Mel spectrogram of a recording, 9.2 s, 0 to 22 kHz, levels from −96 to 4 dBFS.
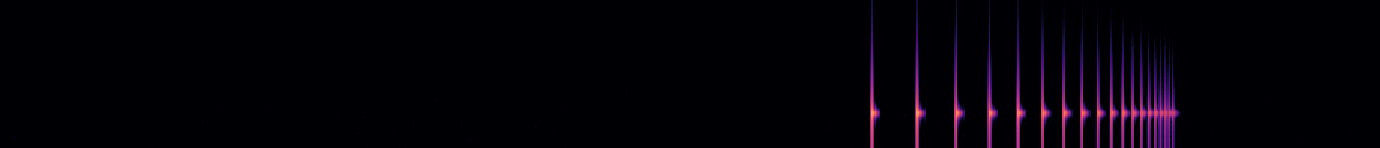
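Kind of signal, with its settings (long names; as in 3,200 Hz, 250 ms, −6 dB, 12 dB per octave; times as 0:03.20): bouncing ball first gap 0.30 s, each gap 0.86, 950 Hz, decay 51 ms −7.5 dBFS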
